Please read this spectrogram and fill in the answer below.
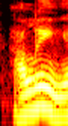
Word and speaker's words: além: Onde é que está a sílaba tônica? Eu falo além, eu falo além. Eu falo além. O lem é a sílaba tônica.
